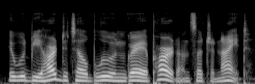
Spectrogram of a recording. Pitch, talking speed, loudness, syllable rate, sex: 175 Hz, 330 wpm, -17 LUFS, 6.3 syllables/s, female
